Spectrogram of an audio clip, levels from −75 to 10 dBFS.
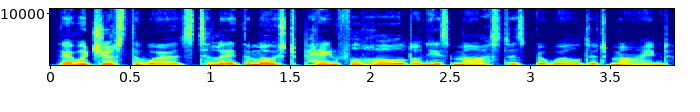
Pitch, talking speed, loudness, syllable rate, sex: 230 Hz, 245 wpm, -15 LUFS, 5.7 syllables/s, female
